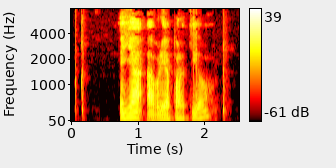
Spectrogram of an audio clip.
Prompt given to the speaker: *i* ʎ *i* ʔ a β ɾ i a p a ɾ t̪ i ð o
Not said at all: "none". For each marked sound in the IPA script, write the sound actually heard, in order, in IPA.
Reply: e, a

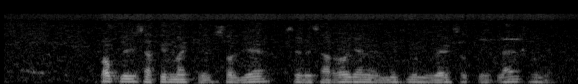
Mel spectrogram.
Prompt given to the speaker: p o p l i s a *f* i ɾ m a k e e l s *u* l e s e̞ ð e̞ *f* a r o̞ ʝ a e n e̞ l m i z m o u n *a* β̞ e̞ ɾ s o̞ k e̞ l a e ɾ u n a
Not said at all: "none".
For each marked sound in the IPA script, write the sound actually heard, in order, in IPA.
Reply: f, o, s, i

